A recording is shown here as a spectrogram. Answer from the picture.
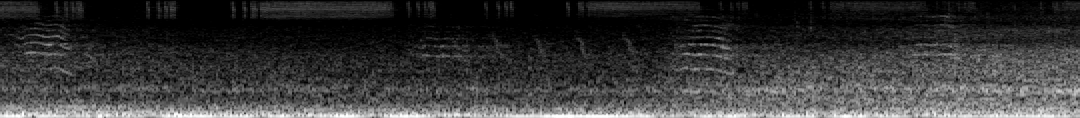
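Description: Short bird chirps falling in pitch, repeated several times, over a steady low rumble and a high hiss.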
